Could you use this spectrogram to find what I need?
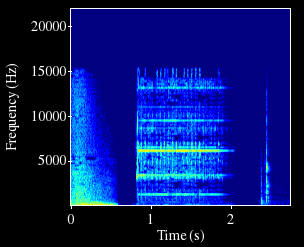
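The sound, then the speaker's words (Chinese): A telephone rings with an incoming call, a bright, sustained trilling ring lasting about a second. A broad burst of noise comes before it and a short, high blip follows. “小何的表弟打来了电话”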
